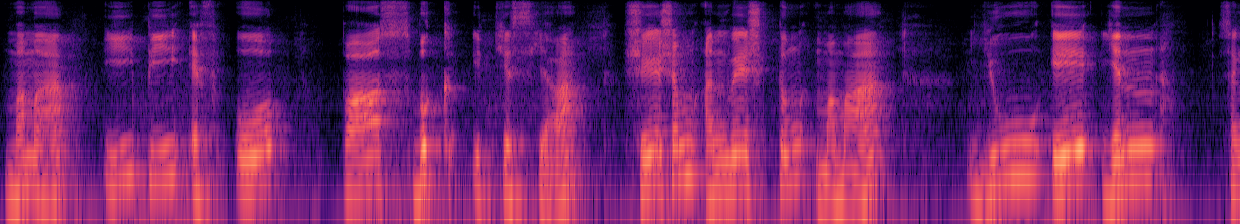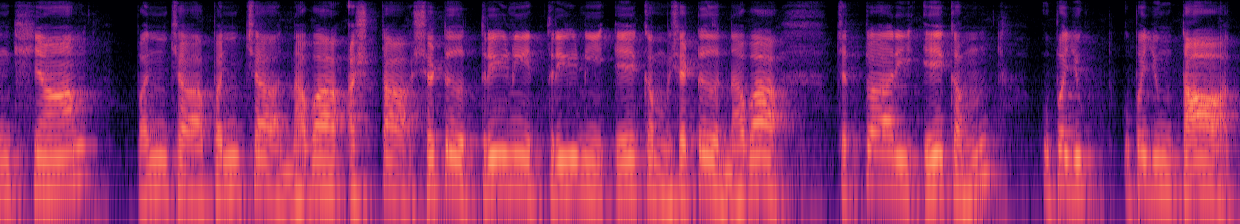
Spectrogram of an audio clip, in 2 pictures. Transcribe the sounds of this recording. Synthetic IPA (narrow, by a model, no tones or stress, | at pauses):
mɐmɐipiefʰoː | paːsbukit̪jɐsjaːʃeːʂɐmɐnʋeːʂʈumːɐmɐ | juːeːjen | sɐŋkʰjaːm | pɐɲt͡ʃaːpɐɲt͡ʃanɐʋaːʔɐʂʈaːʃɐʈɨt̪ɾiːɳit̪ɾiːɳieːkɐmʃɐʈɨnɐʋaːt͡ʃɐt̪ɾaːɾiʔeːkɐm | upɐjuupɐjuŋt̪aːt̪̚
